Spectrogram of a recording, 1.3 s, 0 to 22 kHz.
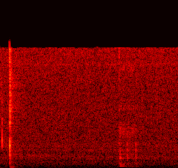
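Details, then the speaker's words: Idle air control stepper (4-wire IAC on a Megasquirt build) commanded in Tuner Studio idle valve test past 100 toward 200 steps; two crisp clean ticks, no grinding; valve looks closed at 200 but still passes a little air; normal stepper operation. "there's uh 200 steps and it looks closed from the angle I've got but there's actually a little bit of air in there still"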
